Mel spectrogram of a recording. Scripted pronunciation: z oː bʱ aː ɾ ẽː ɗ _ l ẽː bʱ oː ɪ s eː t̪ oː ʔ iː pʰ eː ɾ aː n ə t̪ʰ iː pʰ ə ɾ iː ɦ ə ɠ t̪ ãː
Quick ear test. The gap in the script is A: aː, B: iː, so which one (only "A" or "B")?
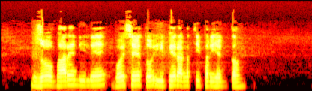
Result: B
